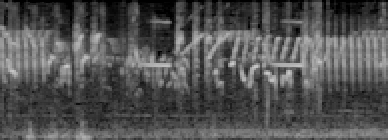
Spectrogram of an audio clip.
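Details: Bird lure recording said to mix many bird types, including cimblek, kacer, murai, cucak ijo, cendet, srigunting, prenjak, kutilang and jalak; dense overlapping high chirps, trills and whistled slurs run without pause, with a few long thin tones.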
